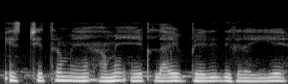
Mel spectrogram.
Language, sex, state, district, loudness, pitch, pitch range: Hindi, male, Madhya Pradesh, Bhopal, -13 LUFS, 165 Hz, 160-170 Hz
